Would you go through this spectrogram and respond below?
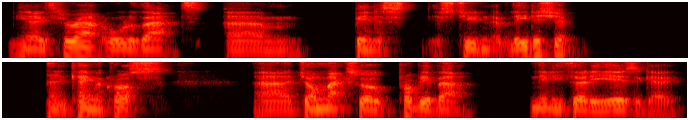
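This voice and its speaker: A middle-aged or older man, answering casually as an interview guest, pausing and correcting himself. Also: lowish voice, steady tone. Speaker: leadership coach, podcast guest.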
